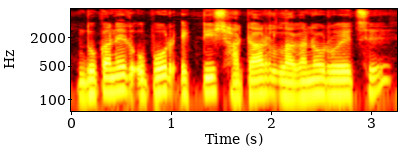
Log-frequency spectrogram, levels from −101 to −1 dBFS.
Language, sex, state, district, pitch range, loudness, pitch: Bengali, male, West Bengal, Cooch Behar, 125-145 Hz, -17 LUFS, 130 Hz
